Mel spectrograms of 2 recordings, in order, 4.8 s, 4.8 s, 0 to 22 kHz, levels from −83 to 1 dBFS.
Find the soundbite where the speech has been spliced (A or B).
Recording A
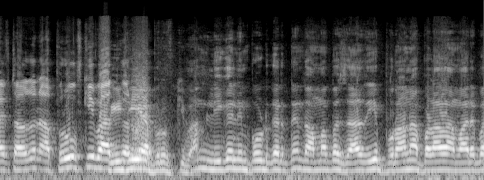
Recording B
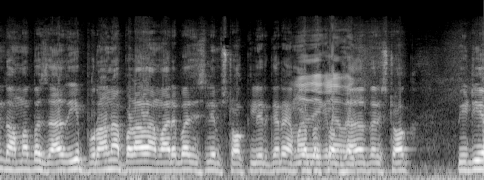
A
